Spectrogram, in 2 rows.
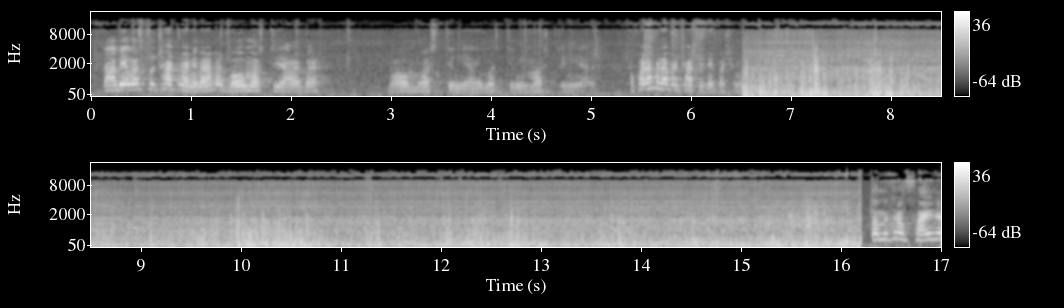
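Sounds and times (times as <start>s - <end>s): motorcycle engine running: 6.5s - 16.2s
wind buffeting microphone: 6.5s - 16.2s.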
